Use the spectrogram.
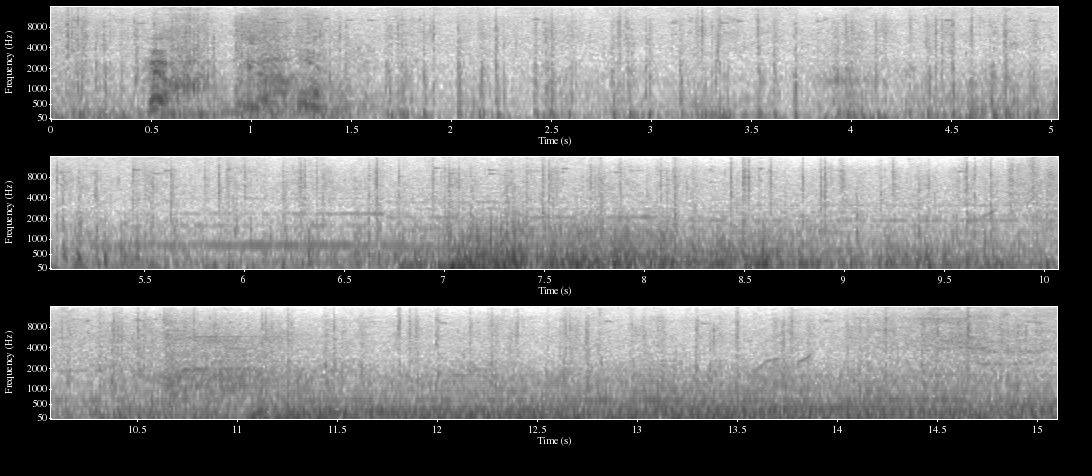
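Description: Horse hooves clip-clop and gallop in the video game The Elder Scrolls Online, with a rhythmic hoofbeat that grows louder midway and carries on steadily over game ambience, with no talking.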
